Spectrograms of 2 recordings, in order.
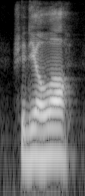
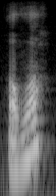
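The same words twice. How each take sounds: First: Firmer and louder au revoir; insistent repeat. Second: Said in the usual way. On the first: Real, not acted. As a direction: say au revoir again, louder, to be obeyed. (répété plus fort et ferme)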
